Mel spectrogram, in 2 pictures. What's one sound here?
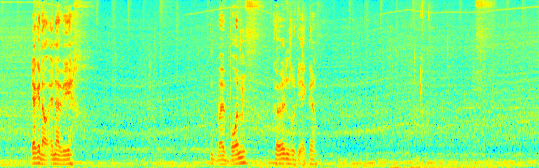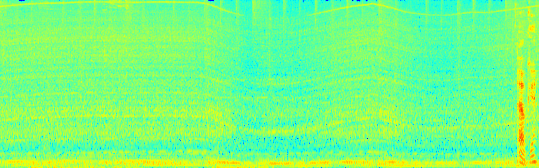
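A tractor engine drones steadily from inside the cab.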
